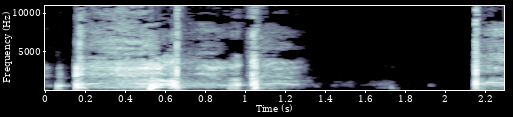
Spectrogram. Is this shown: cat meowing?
no

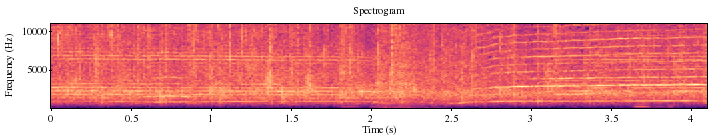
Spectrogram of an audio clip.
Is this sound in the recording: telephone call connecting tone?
no

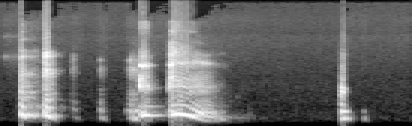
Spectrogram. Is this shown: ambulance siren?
no

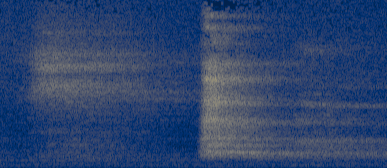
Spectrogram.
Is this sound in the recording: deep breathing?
yes

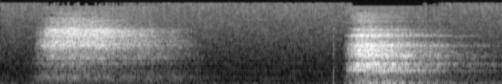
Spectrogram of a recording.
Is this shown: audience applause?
no

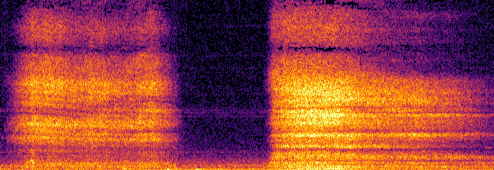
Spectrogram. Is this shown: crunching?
no

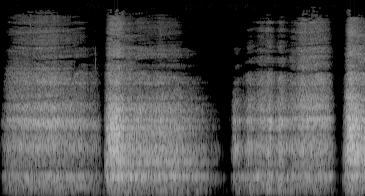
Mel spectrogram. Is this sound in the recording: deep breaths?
yes

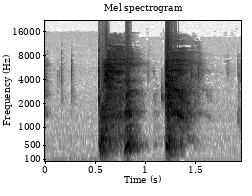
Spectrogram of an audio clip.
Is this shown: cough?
yes

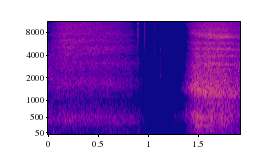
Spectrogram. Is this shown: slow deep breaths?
yes

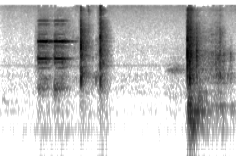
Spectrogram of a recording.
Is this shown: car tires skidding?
no

